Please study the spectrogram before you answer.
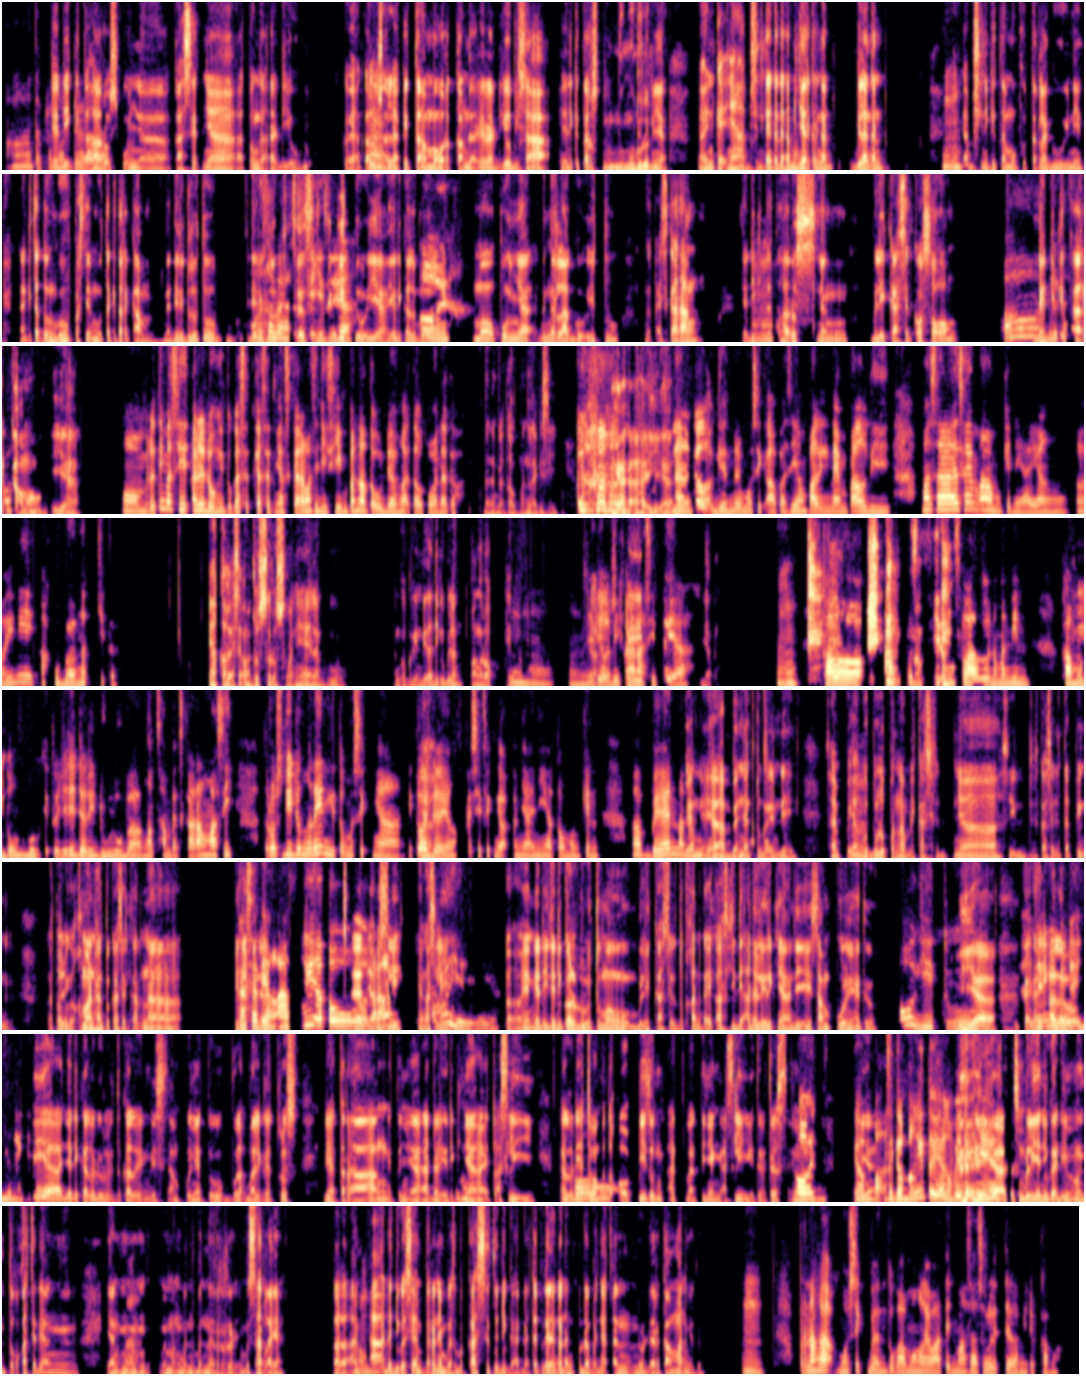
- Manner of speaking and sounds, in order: in English: "tape recorder"; tapping; other background noise; laugh; laughing while speaking: "Iya"; other noise; throat clearing; laughing while speaking: "Iya"; laugh
- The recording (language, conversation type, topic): Indonesian, podcast, Bagaimana perjalanan selera musikmu dari dulu sampai sekarang?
